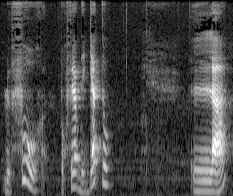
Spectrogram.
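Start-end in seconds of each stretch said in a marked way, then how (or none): 3.9-4.6 "La mouche" slow, as la - mou - che; syllable by syllable. Shown as a demonstration. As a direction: stretch and separate each sound of "La mouche". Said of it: "des syllabes qui se donnent la main".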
